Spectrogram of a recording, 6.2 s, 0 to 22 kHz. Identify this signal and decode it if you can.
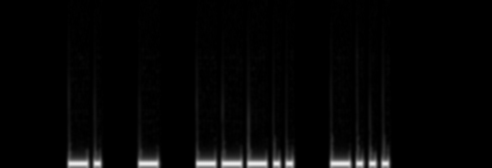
Morse code, heard as a keyed tone, about 15 wpm, spaced as for 11 wpm, 700 Hz. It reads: NT8B
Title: USA Call Signs - 2x Character Spacing - 15wpm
